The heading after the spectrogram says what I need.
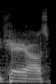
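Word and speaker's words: Khaos: to butcher this cuz his name is literally chaos but it's spelled weird.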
